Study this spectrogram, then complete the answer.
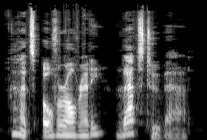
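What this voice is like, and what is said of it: Sexy character voice. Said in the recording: “a sexy voice from off screen”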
